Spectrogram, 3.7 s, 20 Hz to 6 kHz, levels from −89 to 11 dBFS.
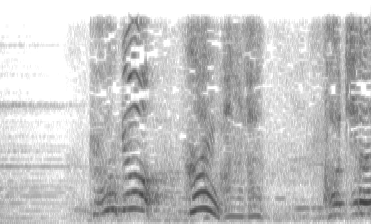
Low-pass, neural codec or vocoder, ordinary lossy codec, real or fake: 5.4 kHz; none; none; real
